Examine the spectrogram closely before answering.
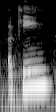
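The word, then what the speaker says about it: Akeem: I feel like I'm about to pronounce it wrong, but I feel like it was Prince Aeen.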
